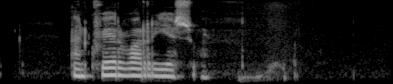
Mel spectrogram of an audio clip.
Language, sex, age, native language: Icelandic, female, 10, Icelandic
